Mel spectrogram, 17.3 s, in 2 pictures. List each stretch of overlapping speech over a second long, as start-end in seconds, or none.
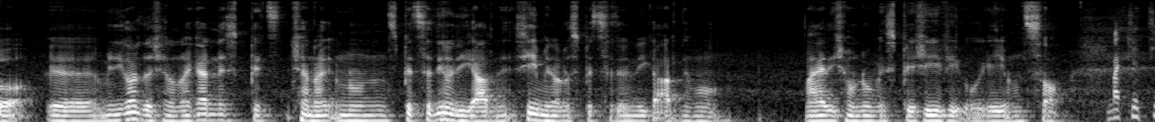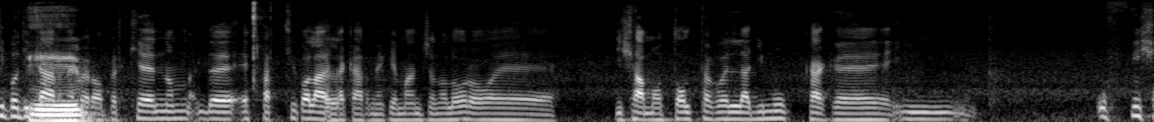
none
